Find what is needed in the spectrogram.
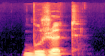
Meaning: wanderlust; itchy feet
- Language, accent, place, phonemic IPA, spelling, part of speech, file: French, France, Lyon, /bu.ʒɔt/, bougeotte, noun, LL-Q150 (fra)-bougeotte.wav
